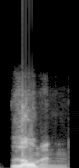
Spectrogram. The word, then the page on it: lawman: British English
